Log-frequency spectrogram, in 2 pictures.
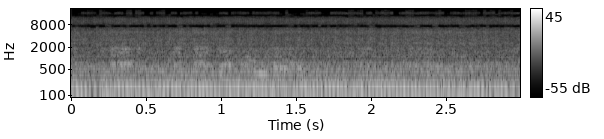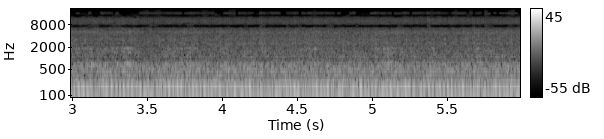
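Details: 1957 Chevy truck stored for decades, running after the points were fixed, put in gear and driven on a hot day: deep, even drone with steady pulses, no misfire or knock; running healthy.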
